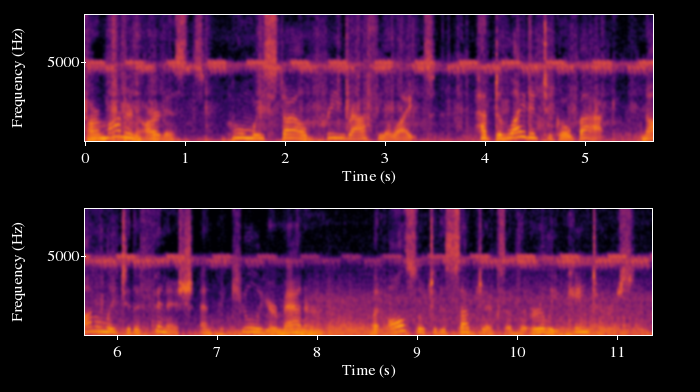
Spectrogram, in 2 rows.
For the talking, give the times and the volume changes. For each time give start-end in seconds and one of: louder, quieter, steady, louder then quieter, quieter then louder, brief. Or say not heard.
0.0-11.3 steady.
